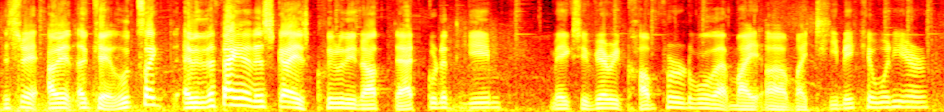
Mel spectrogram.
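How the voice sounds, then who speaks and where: Teen dude rambling over gameplay, kinda high voice, lots of likes and restarts. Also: male voice, lively intonation, fast, a bit bright, slight background noise. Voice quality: slightly high-pitched for a man. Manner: rambling, many fillers and restarts. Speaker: gameplay streamer. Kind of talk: casual chat while playing.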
